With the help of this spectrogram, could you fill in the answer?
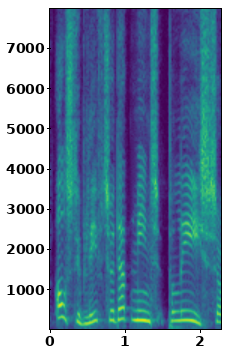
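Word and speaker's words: alstublieft: pronunciation of it so you see it has three syllables als to believed right also believed so that means police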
